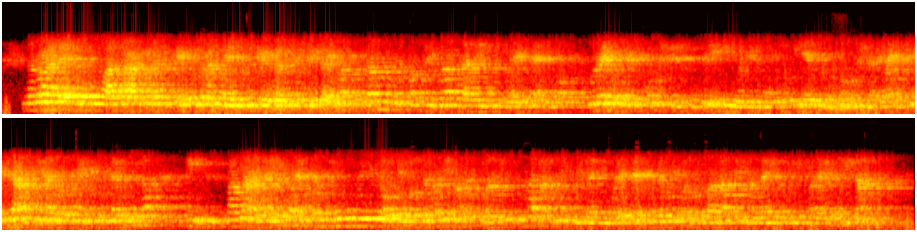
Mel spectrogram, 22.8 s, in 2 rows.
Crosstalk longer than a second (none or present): present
